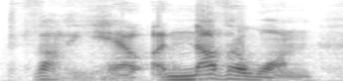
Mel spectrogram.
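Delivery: exasperated, fed-up grumble. Narrator voices the doc when visitors knock on his door, exasperated. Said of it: "slams down his case and just is like".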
